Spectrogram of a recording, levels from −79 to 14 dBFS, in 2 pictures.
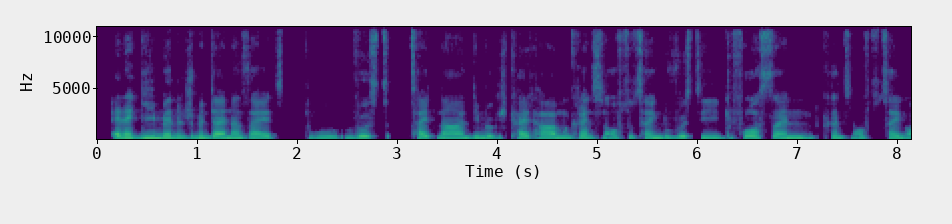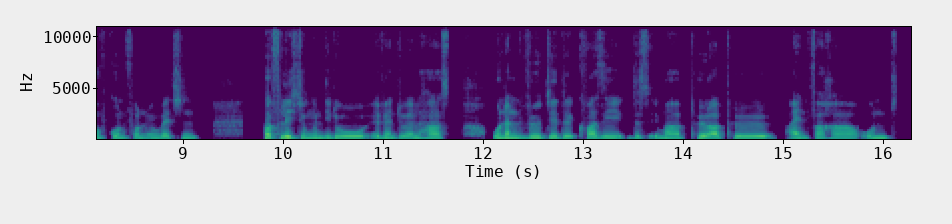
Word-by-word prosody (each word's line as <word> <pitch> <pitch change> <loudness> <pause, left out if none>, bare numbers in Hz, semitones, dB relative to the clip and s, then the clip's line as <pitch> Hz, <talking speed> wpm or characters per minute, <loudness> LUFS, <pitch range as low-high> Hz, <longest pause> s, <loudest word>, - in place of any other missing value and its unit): Energiemanagement 130 -2 +2
deinerseits. 120 -3 0 0.2
Du 130 -2 -6
wirst 130 0 -2 0.2
zeitnah 130 -2 -1
die 120 +2 -2
Möglichkeit 130 -1 -2
haben, 120 0 0
Grenzen 125 0 -3
aufzuzeigen, 120 -1 -3
du 115 0 -5
wirst 130 0 -3
die 120 -1 -3
geforced 135 +1 -2
sein, 120 -1 -1
Grenzen 120 -2 -6
aufzuzeigen, 120 0 -5
aufgrund 125 0 -3
von 125 0 -3
irgendwelchen 125 -2 -3 0.6
Verpflichtungen, 170 -7 +5
die 125 - -1
du 130 -1 +4
eventuell 125 -1 -2
hast. 125 -1 +1 0.4
Und, 135 0 +3
dann 130 -2 +4
wird 145 +3 +3
dir 140 - +3
d 130 -1 +1
quasi 125 0 +1
das 125 -1 -6
immer 125 -2 0
peu 140 +3 +3
à 130 0 +7
peu 135 +3 +2
einfacher 130 -2 -1
und 120 -1 -2
125 Hz, 140 wpm, -23 LUFS, 120-130 Hz, 0.6 s, à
